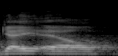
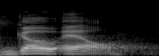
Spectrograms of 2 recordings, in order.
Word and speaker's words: goel: I think in the past maybe I've called it gael, G A A El, but I thought you know an easy to understand pronunciation, which to me just makes even more sense. So it's my pronunciation is goel.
